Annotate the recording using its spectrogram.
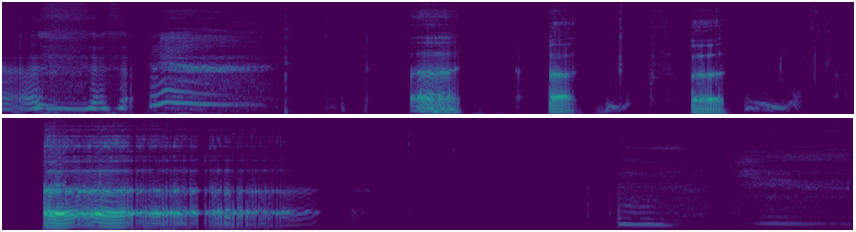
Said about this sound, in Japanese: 最後にもう一発、特大ゲップを鼻っ面に。危ない危ない、勢い出すぎてゲボっちゃうところだったわ。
